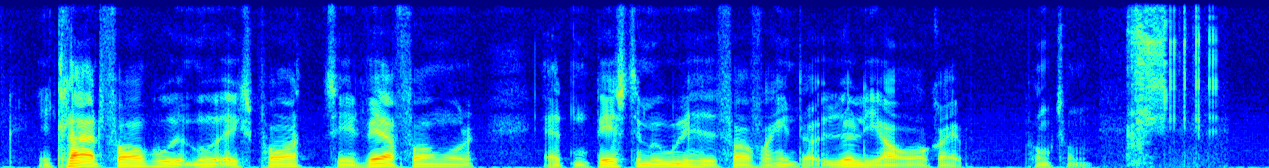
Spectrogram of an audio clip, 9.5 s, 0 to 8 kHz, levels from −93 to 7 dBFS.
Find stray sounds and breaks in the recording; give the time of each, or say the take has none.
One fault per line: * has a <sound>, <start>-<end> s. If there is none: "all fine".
* has a squeak, 8.4-9.2 s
